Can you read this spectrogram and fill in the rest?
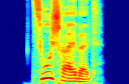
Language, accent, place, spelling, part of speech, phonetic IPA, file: German, Germany, Berlin, zuschreibet, verb, [ˈt͡suːˌʃʁaɪ̯bət], De-zuschreibet.ogg
- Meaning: second-person plural dependent subjunctive I of zuschreiben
